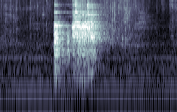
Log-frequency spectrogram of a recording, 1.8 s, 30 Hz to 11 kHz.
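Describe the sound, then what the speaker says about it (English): Fried onion tipped into mixed spices in a pan and stirred for fish ball curry, a short scraping, sizzling burst of utensil against pan, close and loud, then fading back to quiet. "at this point I'm going to add about 3/4 of a cup of this fried onion to it,"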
